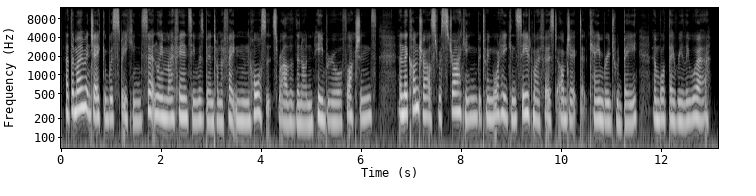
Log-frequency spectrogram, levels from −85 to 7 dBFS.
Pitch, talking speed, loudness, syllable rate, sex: 205 Hz, 195 wpm, -18 LUFS, 5.3 syllables/s, female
